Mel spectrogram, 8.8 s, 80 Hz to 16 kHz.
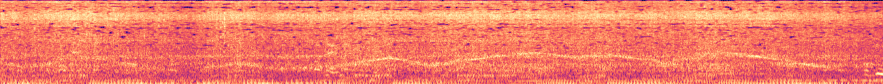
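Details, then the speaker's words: Honda Vario 150 LED (K56) CVT after cleaning and reassembly, previously rough clattering on initial throttle: even steady drivetrain hum, no grinding or rattle under light throttle; normal CVT running. "sini sudah sangat halus, sudah enak seperti semula."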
